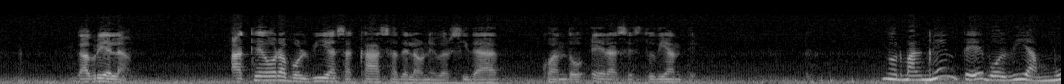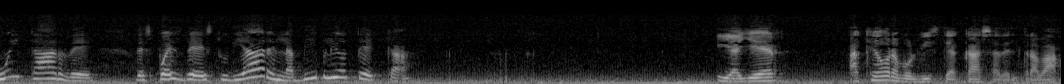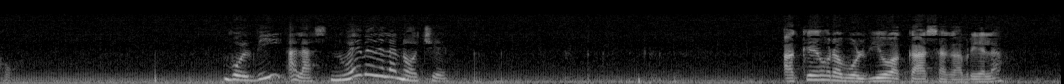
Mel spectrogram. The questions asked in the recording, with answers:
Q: ¿A qué hora volvió a casa Gabriela?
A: Gabriela volvió a casa a las 9:00 p.m.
